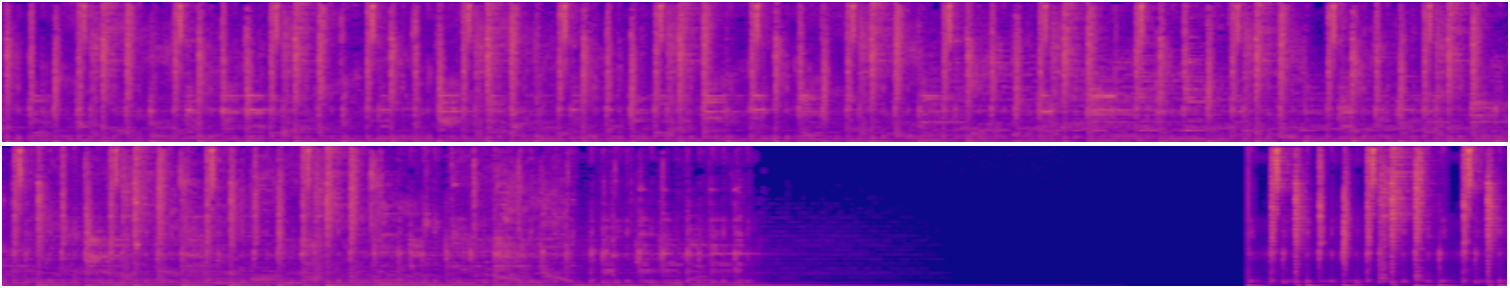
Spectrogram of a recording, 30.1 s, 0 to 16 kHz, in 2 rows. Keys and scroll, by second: 0.8 F3, 3.4 Escape, 6.4 Escape, 6.7 F2, 16.9 space, 18.9 Escape, 25.3 c, 26.1 Escape, 28.9 Escape, 29.6 F2.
